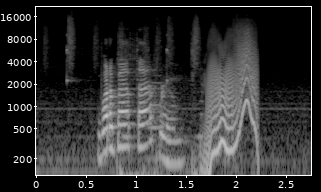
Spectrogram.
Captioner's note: record scratch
